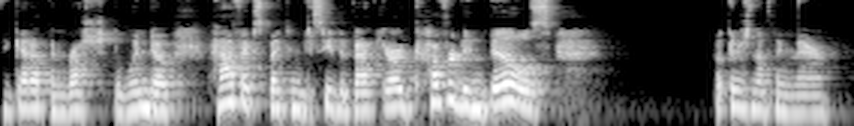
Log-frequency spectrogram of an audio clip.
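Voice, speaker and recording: A woman's voice: medium pitch, a little fast, close to an everyday voice. A woman voicing an eager, money-loving eleven-year-old girl who narrates a storybook earnestly and with dramatic emphasis. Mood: dreamy, excited. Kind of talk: storybook first-person narration.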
